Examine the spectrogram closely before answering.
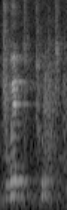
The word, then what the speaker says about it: Touit-Touit: nom du club donc le tweet Tweet et ça s'écrit t o u t très Union to t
